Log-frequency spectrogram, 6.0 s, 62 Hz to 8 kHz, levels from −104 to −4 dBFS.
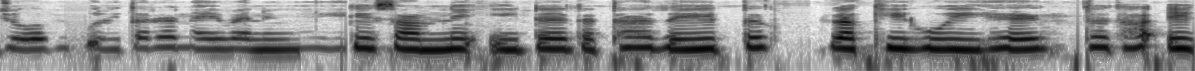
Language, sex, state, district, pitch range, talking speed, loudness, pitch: Hindi, female, Chhattisgarh, Bilaspur, 275-305 Hz, 170 wpm, -16 LUFS, 285 Hz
